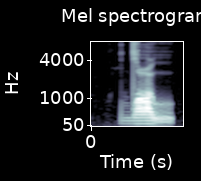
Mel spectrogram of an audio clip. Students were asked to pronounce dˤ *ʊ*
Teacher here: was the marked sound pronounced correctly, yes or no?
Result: no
